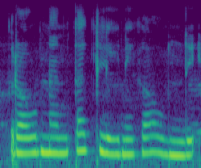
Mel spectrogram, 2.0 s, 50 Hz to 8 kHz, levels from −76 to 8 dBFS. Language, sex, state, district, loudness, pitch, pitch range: Telugu, female, Telangana, Hyderabad, -14 LUFS, 235 Hz, 220-245 Hz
